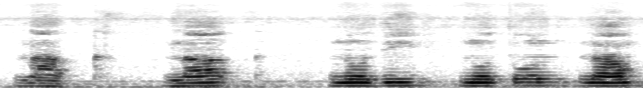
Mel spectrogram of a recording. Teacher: যখন কোনো শব্দ, এটা একটা শব্দ, যেমন দেখো, এটা একটা শব্দ দন্তান্ন আকার ক, নাক। নাক যখন আমরা উচ্চারণ করছি, মানে বলছি, তখন দেখো আমাদের দাঁতের এই জিভটা, জিভের ডগা মানে মাথাটা একবার দেখো দাঁতে ঠেকছে। · প্রত্যেকবার এই দন্তন্য উচ্চারণ করার সময়, মানে বলার সময় জিভটা আমাদের দাঁতে ঠেকবেই ঠেকবে।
